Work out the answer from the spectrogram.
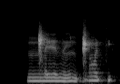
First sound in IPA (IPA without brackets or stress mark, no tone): ŋ͡ǁ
